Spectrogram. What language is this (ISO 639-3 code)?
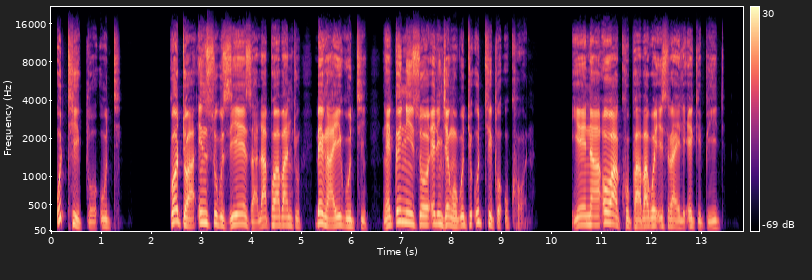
nde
